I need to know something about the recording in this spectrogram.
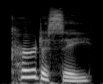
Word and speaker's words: courtesy: as in the words earn hurt and curtain courtesy courteous this sound is also present in the words word work and worst don't pronounce the O like an oh don't say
